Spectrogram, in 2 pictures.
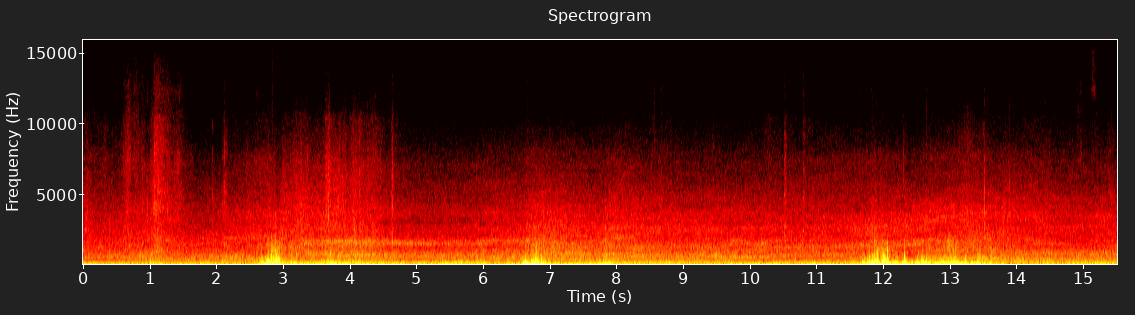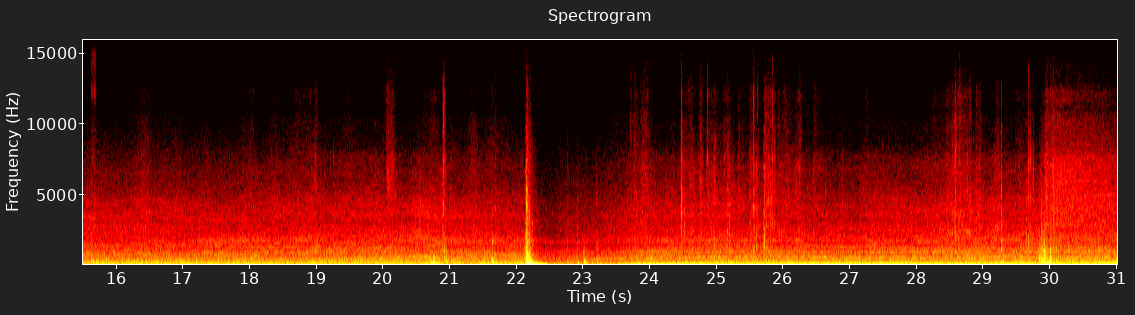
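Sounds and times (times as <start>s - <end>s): car engine idling: 0.0s - 31.0s
car door shutting: 20.7s - 23.5s, 28.6s - 31.0s.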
